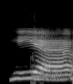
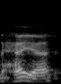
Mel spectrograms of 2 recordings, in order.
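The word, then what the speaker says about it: هي: Ini bacanya huwa dan hiya Ibu-ibu ya. Bukan hawa dan haya.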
